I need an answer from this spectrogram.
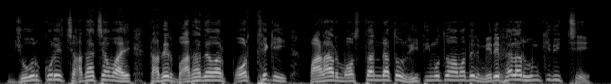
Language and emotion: Bengali, fearful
